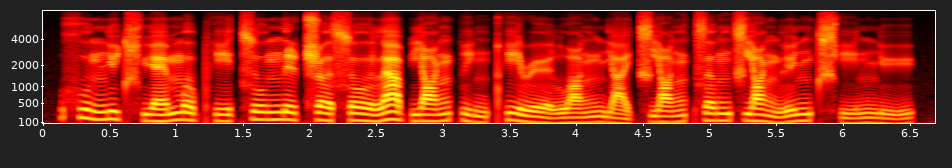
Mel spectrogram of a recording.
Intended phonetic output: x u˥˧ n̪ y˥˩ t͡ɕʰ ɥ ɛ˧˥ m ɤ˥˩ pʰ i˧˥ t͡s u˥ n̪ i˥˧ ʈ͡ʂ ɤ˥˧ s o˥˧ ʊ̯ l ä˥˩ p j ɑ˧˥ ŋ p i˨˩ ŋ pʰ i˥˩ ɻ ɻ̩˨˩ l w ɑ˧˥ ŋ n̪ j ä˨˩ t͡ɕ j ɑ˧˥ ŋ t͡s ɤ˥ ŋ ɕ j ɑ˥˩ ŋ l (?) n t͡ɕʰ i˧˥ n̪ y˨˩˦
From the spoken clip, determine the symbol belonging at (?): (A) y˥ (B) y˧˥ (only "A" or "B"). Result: A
